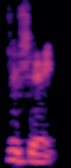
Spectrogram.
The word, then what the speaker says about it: Duquesne: The British forces capture Fort Duquesne, I think is how it's pronounced, from French control. Duquesne. No, Duquesne. I asked the French person. It's Duquesne. At least that's how we pronounce it here in America.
